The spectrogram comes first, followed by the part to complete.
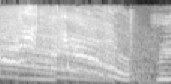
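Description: A power-down sound effect in a dance backing track: a whine that slides steadily down in pitch for about a second and a half and dies away near the end.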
